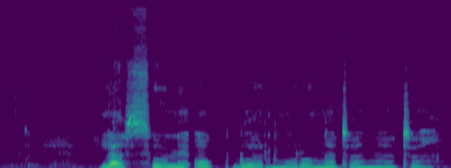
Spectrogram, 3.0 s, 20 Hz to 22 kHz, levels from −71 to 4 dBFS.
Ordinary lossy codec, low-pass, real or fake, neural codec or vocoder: none; none; real; none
